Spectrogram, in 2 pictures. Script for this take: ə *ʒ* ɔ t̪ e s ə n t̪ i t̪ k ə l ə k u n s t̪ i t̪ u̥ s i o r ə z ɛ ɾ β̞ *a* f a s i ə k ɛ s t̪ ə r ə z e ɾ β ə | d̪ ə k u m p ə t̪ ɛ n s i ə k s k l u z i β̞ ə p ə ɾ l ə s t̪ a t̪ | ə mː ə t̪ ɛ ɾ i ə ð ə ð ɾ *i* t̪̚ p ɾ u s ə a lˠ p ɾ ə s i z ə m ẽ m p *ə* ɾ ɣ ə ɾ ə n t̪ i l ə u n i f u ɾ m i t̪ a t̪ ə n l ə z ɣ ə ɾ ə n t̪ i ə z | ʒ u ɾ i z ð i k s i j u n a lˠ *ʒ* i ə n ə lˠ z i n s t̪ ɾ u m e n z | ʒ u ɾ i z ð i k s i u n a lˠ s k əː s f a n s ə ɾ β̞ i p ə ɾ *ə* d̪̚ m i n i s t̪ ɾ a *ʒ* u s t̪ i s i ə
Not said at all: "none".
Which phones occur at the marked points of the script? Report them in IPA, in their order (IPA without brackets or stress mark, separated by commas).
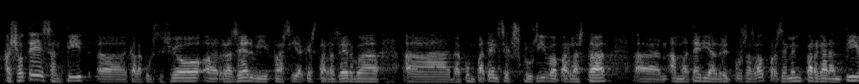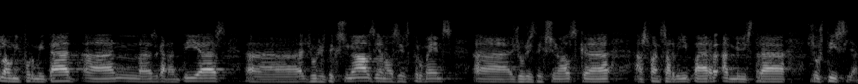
ʃ, i, ɛ, ə, z, ə, ʒ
